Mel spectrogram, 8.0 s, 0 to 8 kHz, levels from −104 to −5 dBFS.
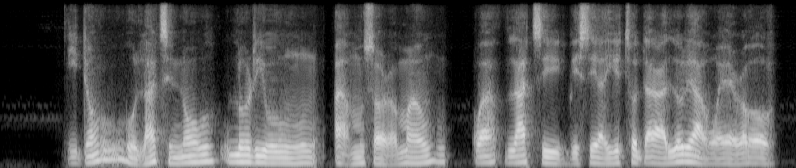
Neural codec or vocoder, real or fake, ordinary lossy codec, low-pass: codec, 16 kHz in and 24 kHz out, 0.6 kbps, FocalCodec, streaming, 4096 codes; fake; none; 7.2 kHz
